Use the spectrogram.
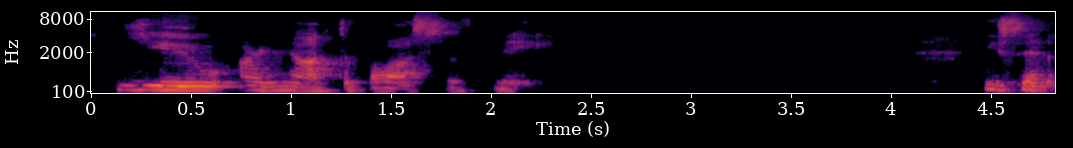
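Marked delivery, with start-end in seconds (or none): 0.2-2.2 flat deadpan delivery, lower and quieter. Retelling a husband's reply to a list of chores: imitating a deadpan reply. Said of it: "with this deadpan look and said".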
